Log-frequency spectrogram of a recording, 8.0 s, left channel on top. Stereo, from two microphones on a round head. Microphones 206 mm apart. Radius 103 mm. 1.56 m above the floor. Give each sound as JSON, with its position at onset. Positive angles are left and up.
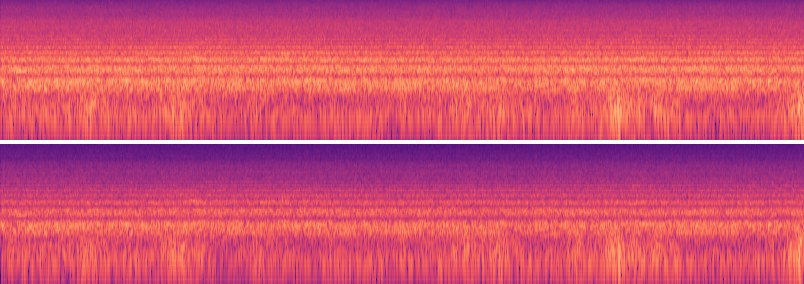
{"t": 0.0, "sound": "running water", "side_deg": 45}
